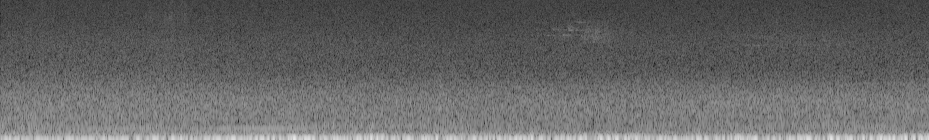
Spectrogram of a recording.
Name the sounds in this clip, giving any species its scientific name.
Setophaga pensylvanica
